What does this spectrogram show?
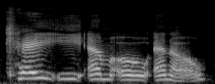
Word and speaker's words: Kemono: How do you spell that? Kimono. It is Kemono, Excellent.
